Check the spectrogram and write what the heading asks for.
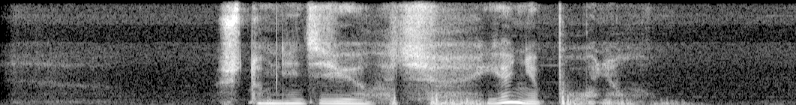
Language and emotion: Russian, sad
